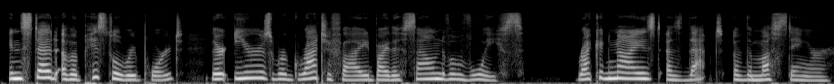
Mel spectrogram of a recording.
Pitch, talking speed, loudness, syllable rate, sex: 230 Hz, 150 wpm, -17 LUFS, 4.6 syllables/s, female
